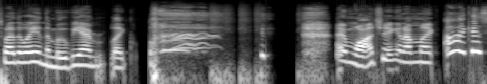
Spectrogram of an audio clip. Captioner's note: laughs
